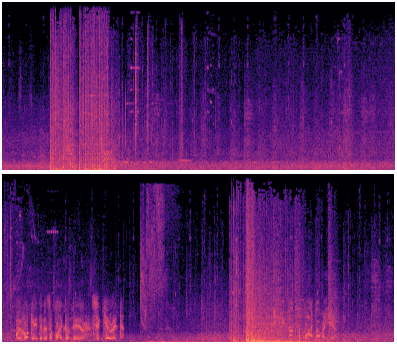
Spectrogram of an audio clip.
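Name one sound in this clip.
A rifle fires in loud bursts.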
